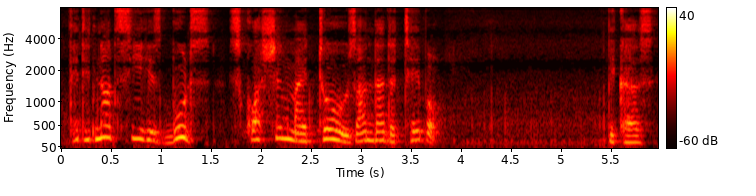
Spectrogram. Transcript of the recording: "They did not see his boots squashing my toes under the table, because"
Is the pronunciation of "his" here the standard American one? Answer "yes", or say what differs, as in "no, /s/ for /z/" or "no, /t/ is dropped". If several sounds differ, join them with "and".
yes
